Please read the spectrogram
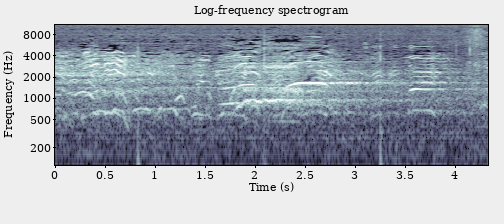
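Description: Players' voices shouting and calling across an outdoor football pitch, with pitch-side ambience and a couple of faint thuds of the ball being kicked.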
